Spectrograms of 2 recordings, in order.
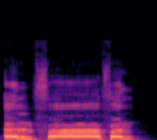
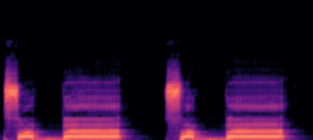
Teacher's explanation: تو جب یہاں پر وقف کریں گے تو دو زبر کو الف سے بدل دیں گے، اور یہ جو لفظ ہے الفافن، یہ الفافن نہیں پڑھا جائے گا بلکہ وقف میں یہ پڑھا جائے گا الفافا۔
